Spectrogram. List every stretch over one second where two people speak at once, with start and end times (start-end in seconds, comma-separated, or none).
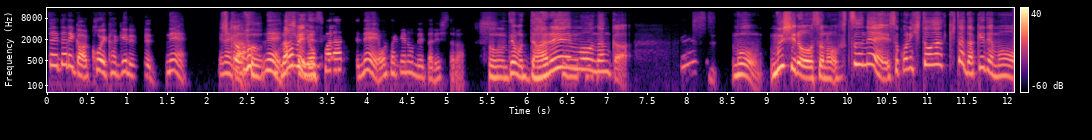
2.2-3.7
